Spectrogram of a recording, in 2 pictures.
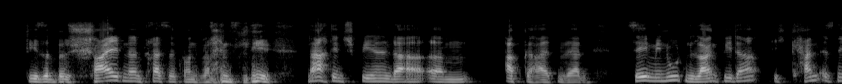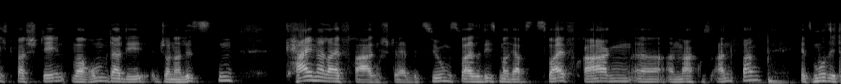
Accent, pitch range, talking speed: German, 120-140 Hz, 145 wpm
